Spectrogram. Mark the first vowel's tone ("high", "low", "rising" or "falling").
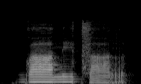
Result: high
